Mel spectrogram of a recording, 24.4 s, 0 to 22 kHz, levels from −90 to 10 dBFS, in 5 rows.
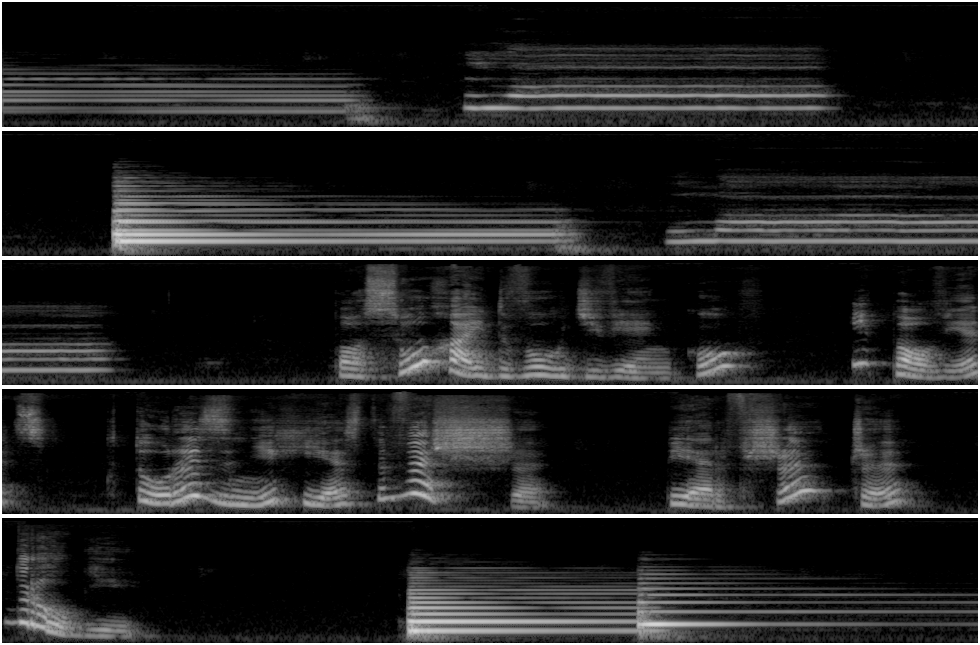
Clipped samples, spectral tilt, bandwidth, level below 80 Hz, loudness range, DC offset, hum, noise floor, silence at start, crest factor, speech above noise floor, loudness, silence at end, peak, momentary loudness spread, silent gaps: under 0.1%; -4 dB/octave; 19.5 kHz; -76 dBFS; 15 LU; under 0.1%; none; -71 dBFS; 0 s; 24 dB; 44 dB; -23 LUFS; 0.7 s; -2 dBFS; 26 LU; none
